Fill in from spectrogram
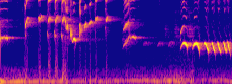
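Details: Lively white-rumped shama song meant to prompt other shamas to sing along, bright rising whistles and fast chips, then a repeated looping whistled motif near the end, over low background hum.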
